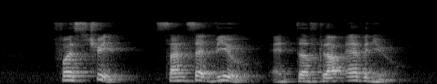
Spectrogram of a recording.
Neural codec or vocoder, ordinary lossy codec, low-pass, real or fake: none; none; 7.2 kHz; real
